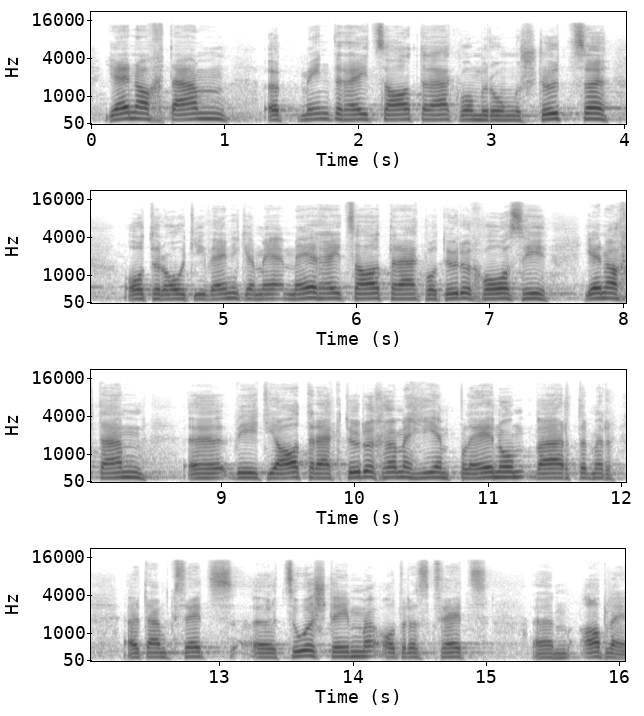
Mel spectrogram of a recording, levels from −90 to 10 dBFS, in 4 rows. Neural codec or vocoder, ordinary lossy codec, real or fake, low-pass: codec, 44.1 kHz, 7.8 kbps, Pupu-Codec; none; fake; 14.4 kHz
